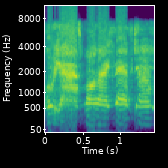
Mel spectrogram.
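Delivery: loud yelling. Correcting the impression to show they just yell: imitating Lanky Box yelling. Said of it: "just yell".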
